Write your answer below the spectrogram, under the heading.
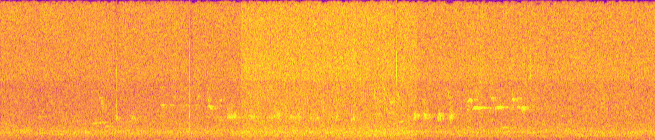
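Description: Faint bird chirps, short and scattered, over a steady background hiss of park ambience.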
